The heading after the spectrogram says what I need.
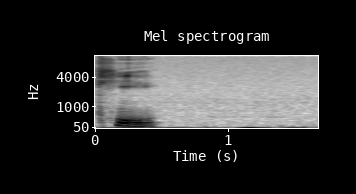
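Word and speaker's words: כִּי: back to the same Hebrew word which is pronounced key although this is an extremely common Hebrew particle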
